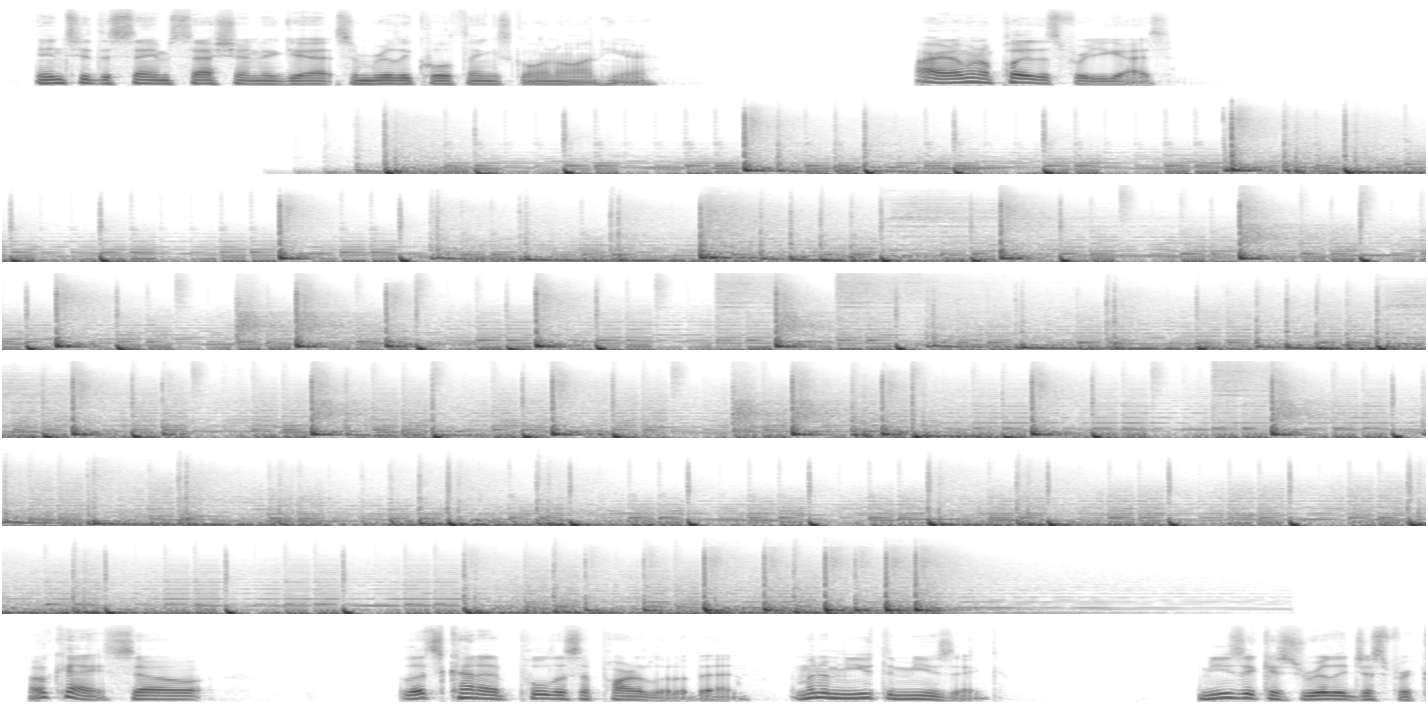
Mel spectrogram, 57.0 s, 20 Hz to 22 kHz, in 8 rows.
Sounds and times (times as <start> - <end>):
Speech: 0.2 - 3.3, 4.6 - 5.9, 50.0 - 50.9, 51.8 - 54.9, 55.8 - 56.9
Music: 8.4 - 49.2.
